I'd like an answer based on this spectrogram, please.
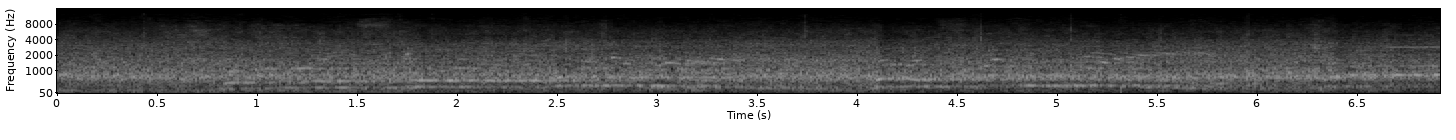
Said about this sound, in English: Well, it's impossible to get a word in here amongst the roar of the crowd. It is just incredible.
